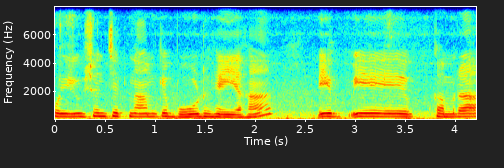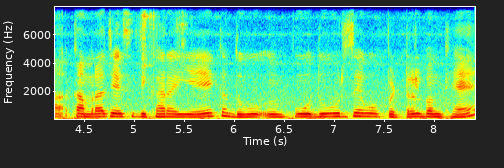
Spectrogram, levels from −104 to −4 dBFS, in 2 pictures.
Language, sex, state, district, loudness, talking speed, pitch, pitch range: Hindi, female, Chandigarh, Chandigarh, -15 LUFS, 165 wpm, 205 Hz, 190-210 Hz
